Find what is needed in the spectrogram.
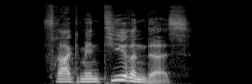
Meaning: strong/mixed nominative/accusative neuter singular of fragmentierend
- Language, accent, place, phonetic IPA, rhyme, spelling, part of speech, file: German, Germany, Berlin, [fʁaɡmɛnˈtiːʁəndəs], -iːʁəndəs, fragmentierendes, adjective, De-fragmentierendes.ogg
